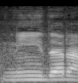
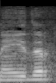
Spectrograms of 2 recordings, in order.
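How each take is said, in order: First: The first vowel sounds like 'ee'. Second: The first vowel sounds like 'eye'. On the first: The speaker calls it right. "నీదర్ అనాలి" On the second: The speaker calls it wrong. "అసలు దీన్ని pronunciation అనేది నెయిదర్ కాదు"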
